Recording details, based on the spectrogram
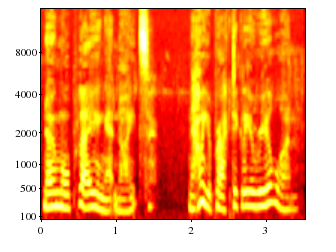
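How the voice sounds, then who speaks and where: A woman's voice: medium pitch, normal speed, dark tone, close to an everyday voice. [name], a woman as a teasing young village sweetheart. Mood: affectionate teasing. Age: young adult.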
